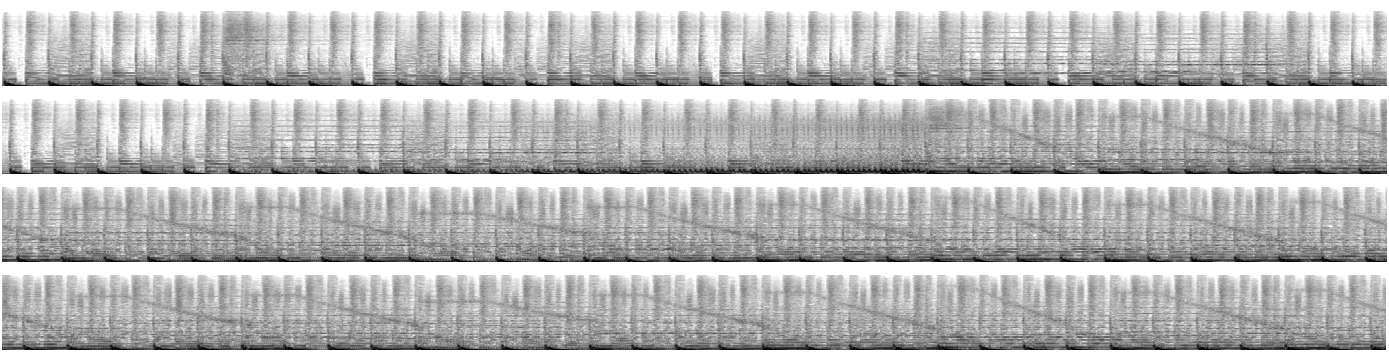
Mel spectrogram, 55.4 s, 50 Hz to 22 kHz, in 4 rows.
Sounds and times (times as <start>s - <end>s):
Techno: 0.0s - 55.3s.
